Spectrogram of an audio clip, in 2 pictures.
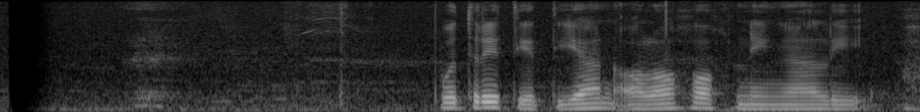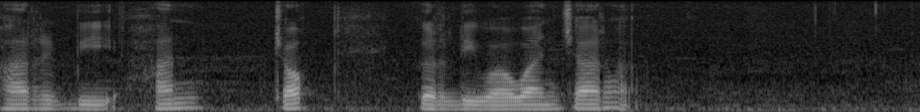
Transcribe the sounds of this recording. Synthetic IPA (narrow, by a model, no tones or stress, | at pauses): put̪ɾit̪it̪ianʔɔ̰lɔɦɔk̚niŋaliharbihan | t͡ʃɔkː | ɨrdiwawaɲt͡ʃaɾa̰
